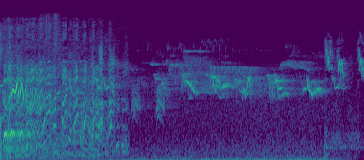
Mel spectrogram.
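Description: Birds chirping and calling, a run of warbling whistles followed by repeated short chirps, over a steady background of outdoor noise.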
